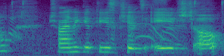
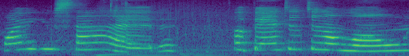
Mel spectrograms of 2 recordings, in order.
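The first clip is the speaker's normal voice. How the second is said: put-on 1 cooing baby talk; 6 semitones higher, slower than usual. Cooing to a sad Sim.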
